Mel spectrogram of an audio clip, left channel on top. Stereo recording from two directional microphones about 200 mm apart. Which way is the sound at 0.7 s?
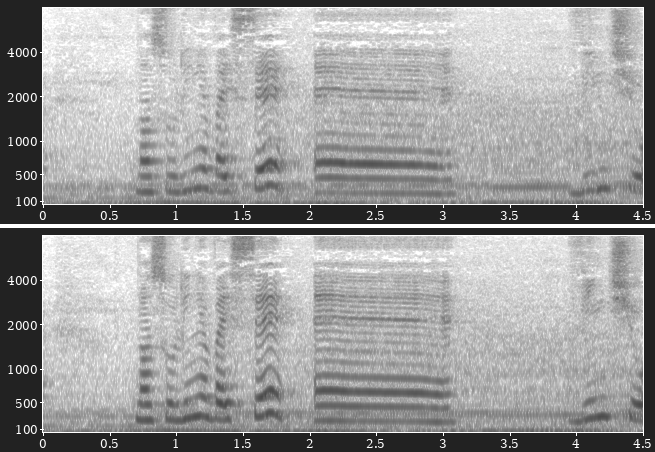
30° right (ahead or behind).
